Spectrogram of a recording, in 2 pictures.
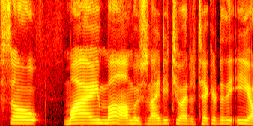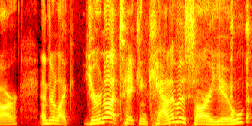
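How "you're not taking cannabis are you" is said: pointed, loaded, probing tone. Recalling taking a ninety-two-year-old mom to the ER, a speaker imitates the staff's tone. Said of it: "With that tone".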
